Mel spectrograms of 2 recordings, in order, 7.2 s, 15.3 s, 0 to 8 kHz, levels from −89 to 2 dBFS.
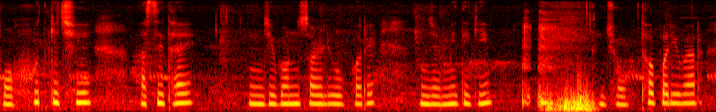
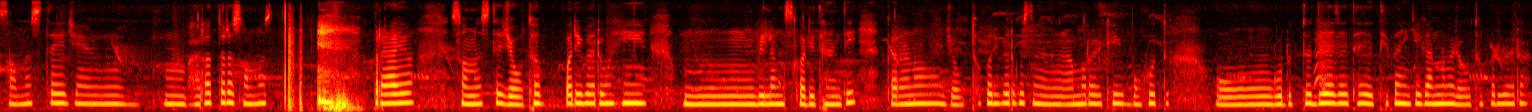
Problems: none marked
